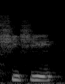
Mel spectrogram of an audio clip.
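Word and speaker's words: chichi: yeah um shishi that's spelled c-h-i-c-h-i but it's pronounced shishi usually a rumor apartment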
